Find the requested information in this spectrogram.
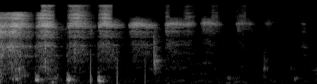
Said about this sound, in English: All right, so to everybody that just heard that shit, I definitely that was my cat. Was that a couple of hairballs? Hairballs and shit. Oh, that was yeah, that was. Sound like a beatbox right over that bitch.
